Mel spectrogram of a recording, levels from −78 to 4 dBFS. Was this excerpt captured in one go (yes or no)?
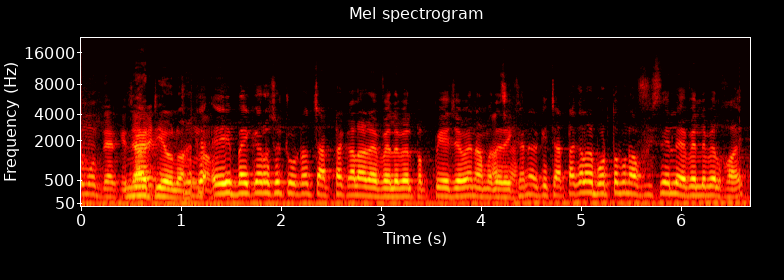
no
